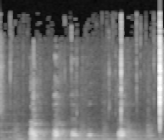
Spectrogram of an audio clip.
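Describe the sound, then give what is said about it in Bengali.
Dogs at a cremation ground let out a few short, faint yelping cries in quick succession over a low, rumbling background. “কানে ভেসে আসছে কেবল পোড়া কাঠ ভাঙার আওয়াজ আর কিছু শ্মশান কুকুরের আর্তনাদ”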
